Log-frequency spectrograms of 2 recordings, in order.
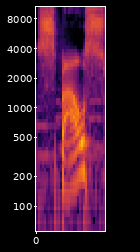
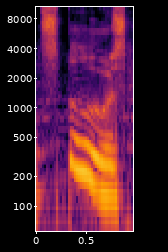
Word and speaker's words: spouse: but it Rhymes wait spouse rhymes with house I always pronounced it spoos in my head why is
